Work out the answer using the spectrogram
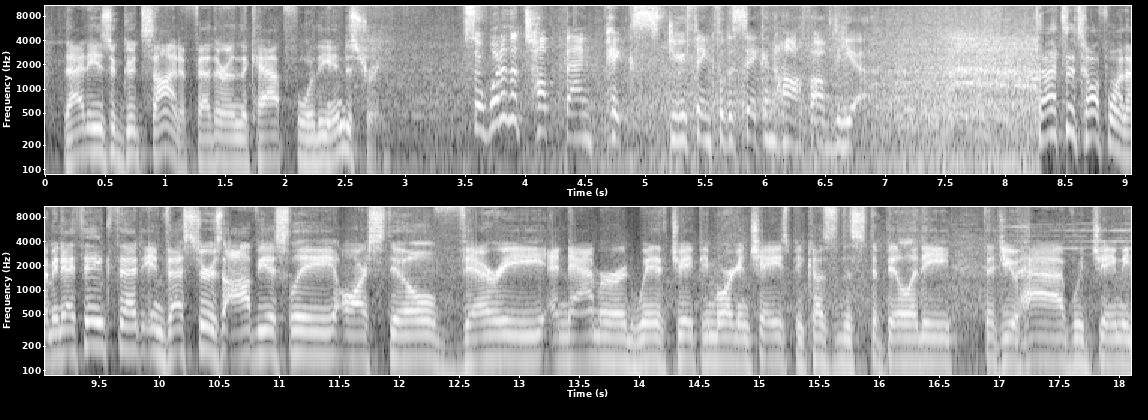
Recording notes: live from the New York Stock Exchange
